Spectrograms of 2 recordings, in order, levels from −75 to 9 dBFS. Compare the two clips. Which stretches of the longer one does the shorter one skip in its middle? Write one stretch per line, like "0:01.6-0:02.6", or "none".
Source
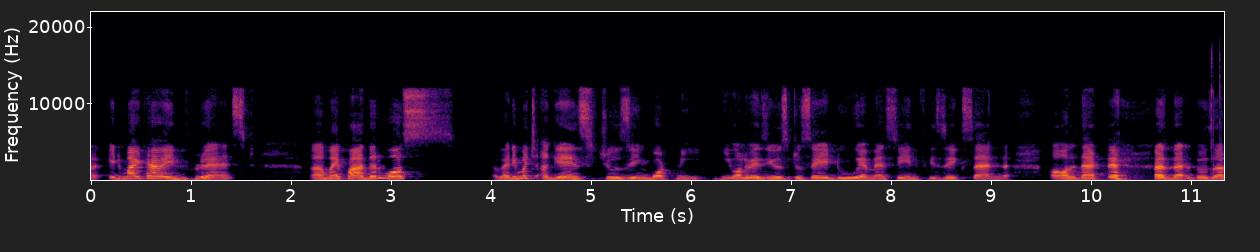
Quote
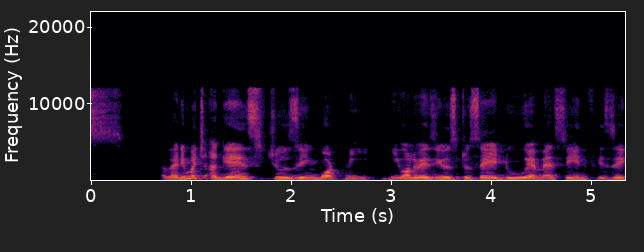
none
